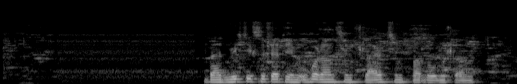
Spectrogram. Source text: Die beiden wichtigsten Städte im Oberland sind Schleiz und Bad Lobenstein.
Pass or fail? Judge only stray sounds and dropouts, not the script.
pass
